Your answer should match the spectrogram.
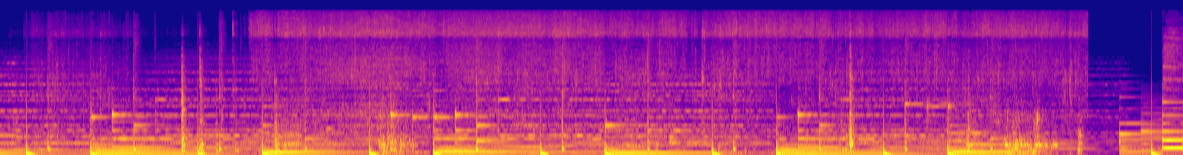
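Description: Instrumental background music. From about five seconds in, a tap runs cold water into a stainless steel colander as cooked noodles are rubbed and rinsed in it in the sink.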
